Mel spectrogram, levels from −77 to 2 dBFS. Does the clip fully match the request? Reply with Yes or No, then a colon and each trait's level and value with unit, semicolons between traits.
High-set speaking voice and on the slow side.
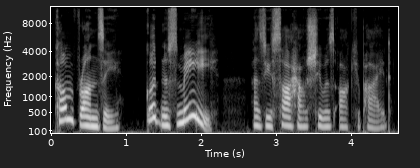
Yes: high, 210 Hz; slow, 130 wpm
